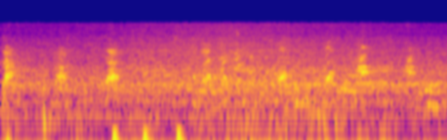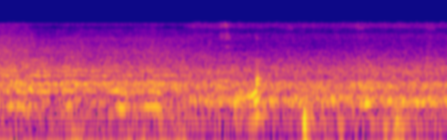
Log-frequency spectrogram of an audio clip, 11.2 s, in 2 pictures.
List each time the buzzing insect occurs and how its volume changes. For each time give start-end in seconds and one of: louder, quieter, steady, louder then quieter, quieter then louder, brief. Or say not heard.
0.0-11.1 steady.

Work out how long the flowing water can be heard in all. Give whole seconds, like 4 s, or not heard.
6 s.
